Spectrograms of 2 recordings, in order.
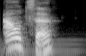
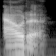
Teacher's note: with these hard t sounds we generally soften these to a softer d sound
